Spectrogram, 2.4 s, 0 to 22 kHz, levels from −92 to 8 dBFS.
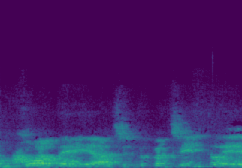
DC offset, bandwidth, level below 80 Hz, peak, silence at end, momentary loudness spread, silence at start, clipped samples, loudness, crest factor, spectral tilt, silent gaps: under 0.1%; 9.4 kHz; -84 dBFS; -10 dBFS; 0 s; 9 LU; 0 s; under 0.1%; -26 LUFS; 18 dB; -4 dB/octave; none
